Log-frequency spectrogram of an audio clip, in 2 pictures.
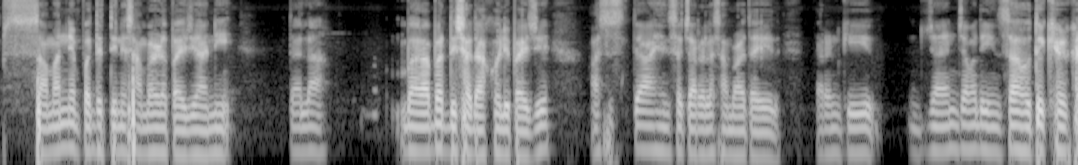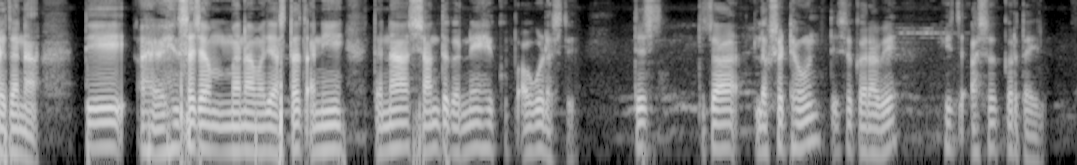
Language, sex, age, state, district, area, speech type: Marathi, male, 18-30, Maharashtra, Nanded, rural, spontaneous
